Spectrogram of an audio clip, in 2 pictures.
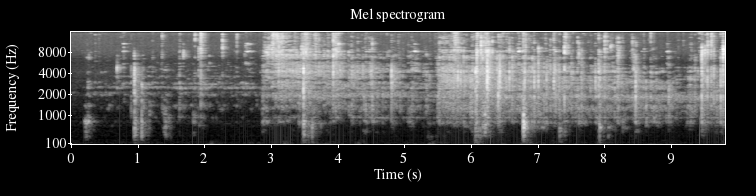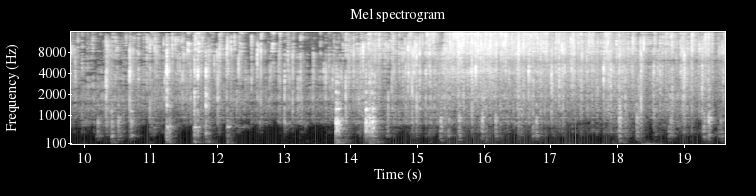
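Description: Mashed boiled potato sizzling in hot oil in a non-stick kadhai, with a wooden spatula knocking and scraping against the pan as it is pressed and stirred. The sizzle sets in about three seconds in and grows louder near the end.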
